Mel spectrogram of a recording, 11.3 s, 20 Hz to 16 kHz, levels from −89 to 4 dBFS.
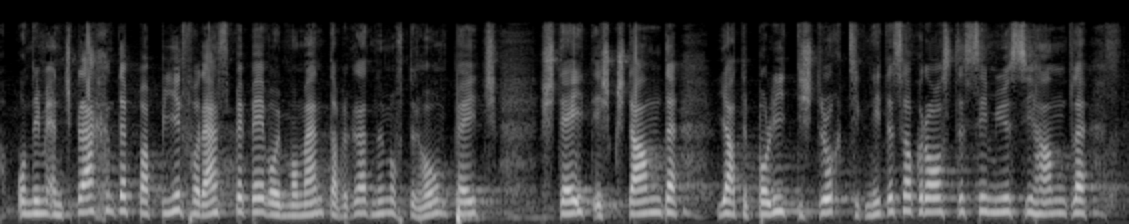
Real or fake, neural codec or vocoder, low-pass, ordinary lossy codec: real; none; 10.8 kHz; none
